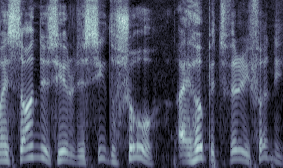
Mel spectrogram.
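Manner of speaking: bad, terrible put-on Swedish accent. Retelling what a big door guy said before the show, terrible Swedish accent. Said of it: "It's a terrible Swedish accent".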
